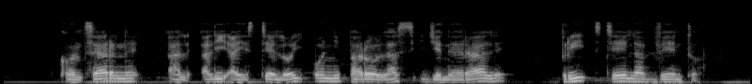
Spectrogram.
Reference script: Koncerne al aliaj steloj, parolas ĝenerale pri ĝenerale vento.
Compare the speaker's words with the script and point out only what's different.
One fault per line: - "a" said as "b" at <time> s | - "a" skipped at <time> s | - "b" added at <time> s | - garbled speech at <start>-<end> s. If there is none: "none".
- "oni" added at 3.2 s
- "ĝenerale" said as "stela" at 6.0 s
